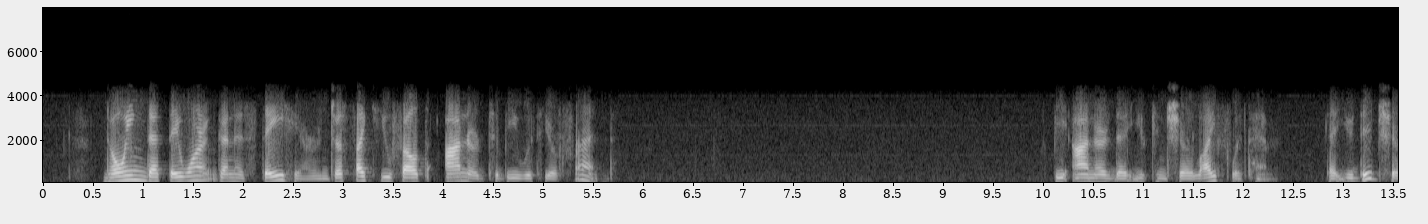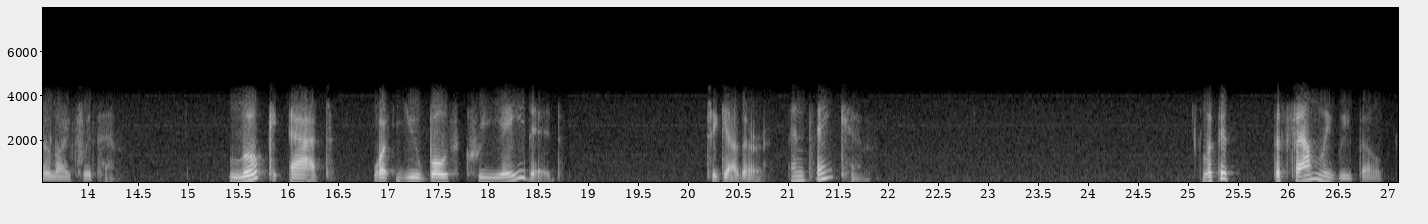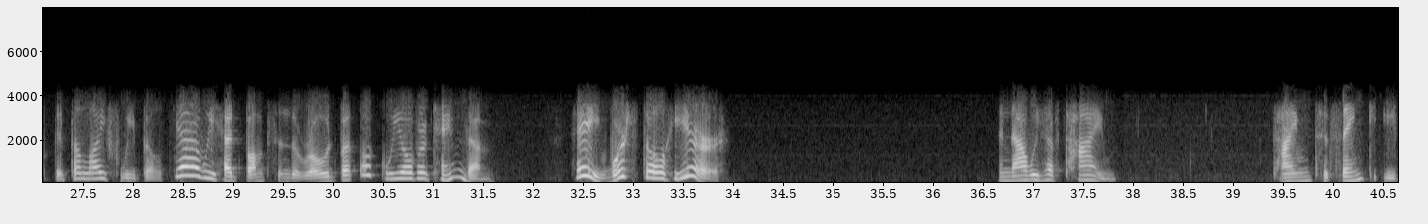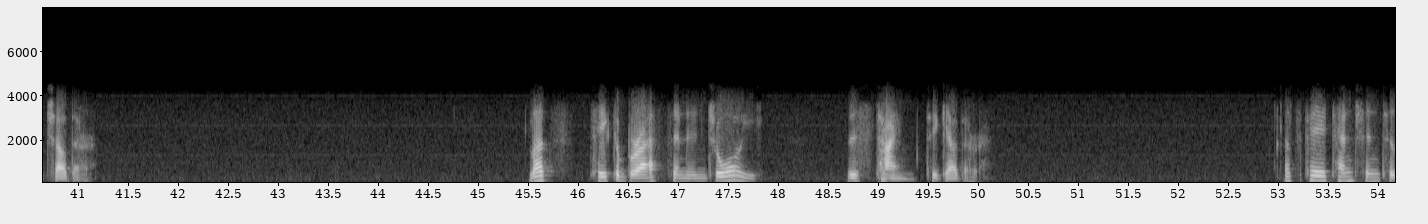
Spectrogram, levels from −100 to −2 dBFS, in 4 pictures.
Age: 50-69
